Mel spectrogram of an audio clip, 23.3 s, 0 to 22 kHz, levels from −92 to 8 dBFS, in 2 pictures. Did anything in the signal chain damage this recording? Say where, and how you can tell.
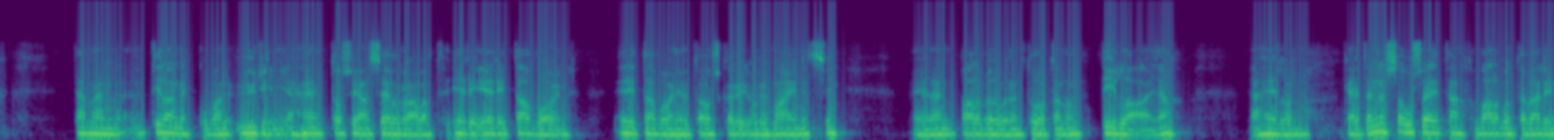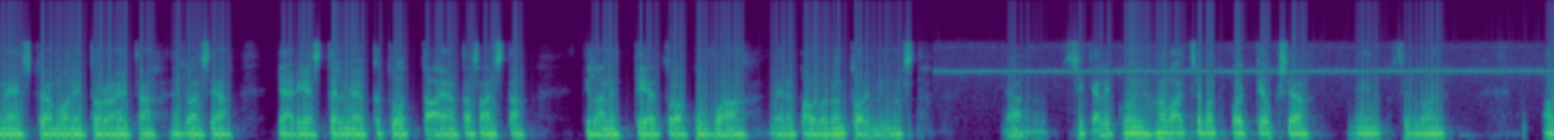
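Yes. Throughout the clip there is a block size mismatch (truncated) at the driver or buffer stage. A steady 100 Hz buzz sits under the speech, and everything runs about 1.16 times fast while the timbre stays natural. That points to one stage writing blocks of around 512 samples and the next reading only about 441, with each block's tail discarded. A sample-rate error would raise the pitch along with the speed. Here the timbre holds, and the buzz marks the block rate.

From 18.65 s, just after "meidän palvelujen toiminnasta", to the end, a switching supply whistle appears in the analogue wiring or power. It is a thin tone near 3 kHz, wandering between 3.12 and 3.24 kHz, about 20 dB below the speech. Codec artefacts would follow the speech, but this tone holds steady through pauses and drifts with load, which is the behaviour of a converter in burst mode or two supplies beating.

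From 21.12 to 21.23 s, AMR bit errors on the network link make the speech hoarse and gargly for roughly a tenth of a second. The span fits about six damaged frames. Pitch and loudness roughly hold, so the frames weren't lost or concealed. Instead, flipped low-protection bits misplaced the excitation pulses and skewed the finer parameters. This is distinct from the clean AMR-WB coding elsewhere, which is consistent with a 12.65 kbit/s mode.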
